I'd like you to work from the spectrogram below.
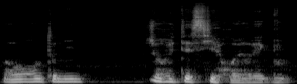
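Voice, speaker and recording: A man's voice: medium pitch, normal speed, mellow, husky, lightly acted. A man playing a grieving middle-aged father, bitter and despairing, speaking in an impassioned, anguished way.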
